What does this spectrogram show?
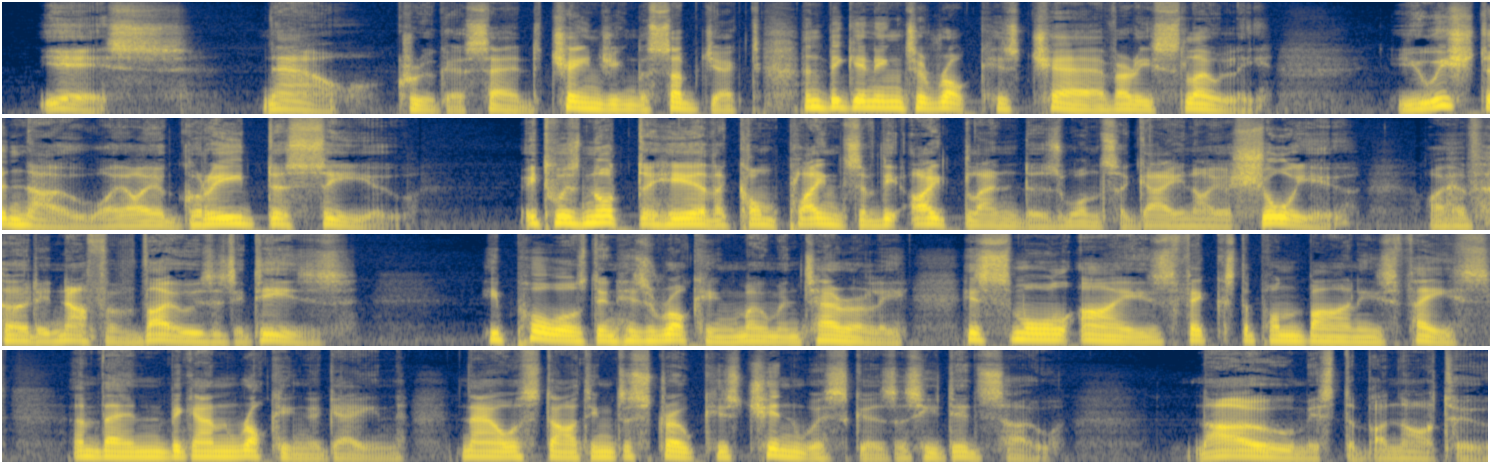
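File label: south african, accents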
